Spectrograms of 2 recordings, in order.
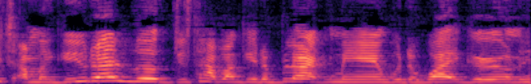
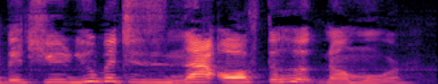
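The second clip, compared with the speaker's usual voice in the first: ordinary talk, nothing marked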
